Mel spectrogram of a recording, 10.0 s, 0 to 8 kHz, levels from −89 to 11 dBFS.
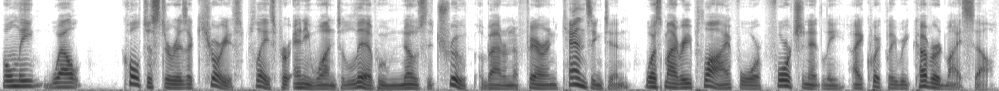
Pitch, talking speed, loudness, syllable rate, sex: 125 Hz, 170 wpm, -18 LUFS, 5.4 syllables/s, male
